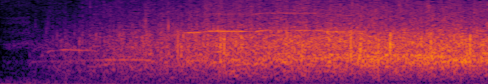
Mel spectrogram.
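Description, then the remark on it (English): A recorded applause sound effect of a crowd, with dense, steady clapping that starts softly and swells louder over a couple of seconds, bright and hissy, with no voices. “He put a bunch of clapping people.”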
